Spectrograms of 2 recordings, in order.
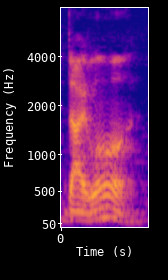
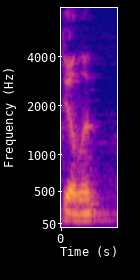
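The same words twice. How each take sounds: First: The name is said in a strange, altered way. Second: The name is said the ordinary, familiar way. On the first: The speaker calls it right. "It's Dylan. It's really the way you pronounce his name" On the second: The speaker calls it wrong. "not Dylan"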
